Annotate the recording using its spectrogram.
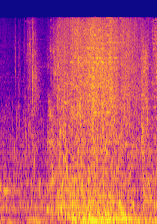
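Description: Magic spell effects burst and crackle in a fight.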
